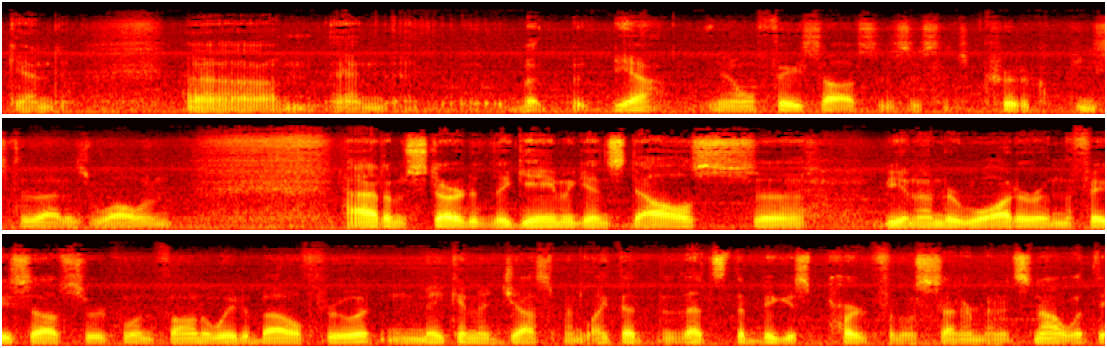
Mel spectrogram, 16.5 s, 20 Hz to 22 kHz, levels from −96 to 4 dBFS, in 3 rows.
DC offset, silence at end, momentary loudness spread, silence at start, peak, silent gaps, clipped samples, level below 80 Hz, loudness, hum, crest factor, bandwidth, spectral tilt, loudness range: under 0.1%; 0 s; 14 LU; 0 s; -4 dBFS; none; under 0.1%; -64 dBFS; -23 LUFS; none; 20 dB; 16 kHz; -3.5 dB/octave; 8 LU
